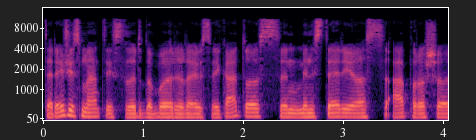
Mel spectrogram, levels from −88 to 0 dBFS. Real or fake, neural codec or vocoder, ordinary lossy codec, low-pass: fake; codec, 24 kHz, 0.9 kbps, WavTokenizer, medium speech release version 2; MP3, 48 kbps; 10.8 kHz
